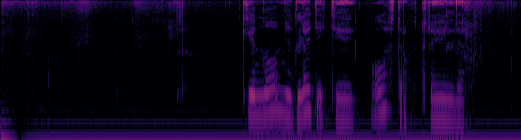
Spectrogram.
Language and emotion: Russian, sad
